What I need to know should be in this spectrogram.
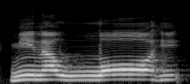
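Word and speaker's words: مِنَ اللَّهِ: А есть о, что является ошибкой. Миналлахи. Обратите внимание между а и о. Миналлахи. Миналлахи, что является ошибкой. При произношении лафзуль джаляля ло – это ошибка. Миналлахи – твердое произношение.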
